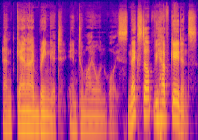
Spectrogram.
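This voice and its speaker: A man teaching a public speaking lesson, deliberately varying his pitch and volume to demonstrate his points. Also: very animated, a bit bright, dry recording, clean studio sound. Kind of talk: voice coaching lesson.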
